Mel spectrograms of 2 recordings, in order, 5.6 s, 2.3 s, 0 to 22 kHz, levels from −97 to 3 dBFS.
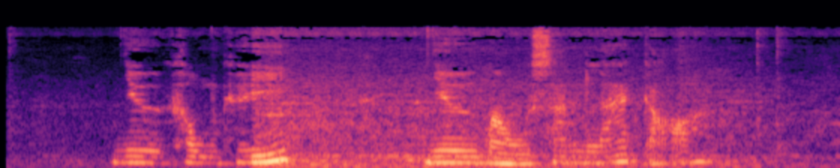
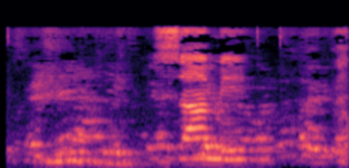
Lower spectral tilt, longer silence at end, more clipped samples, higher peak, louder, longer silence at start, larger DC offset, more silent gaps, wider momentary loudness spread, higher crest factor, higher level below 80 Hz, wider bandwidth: first, -6 dB/octave vs -1.5 dB/octave; about the same, 0 s vs 0 s; neither; first, 0 dBFS vs -4 dBFS; about the same, -18 LUFS vs -20 LUFS; first, 0.75 s vs 0.05 s; neither; neither; about the same, 18 LU vs 19 LU; about the same, 18 dB vs 20 dB; first, -40 dBFS vs -64 dBFS; about the same, 11.5 kHz vs 12 kHz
